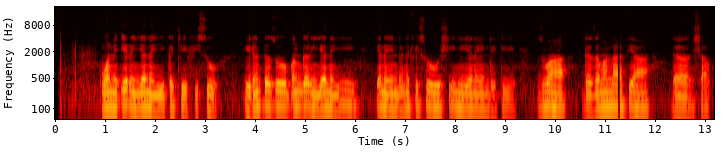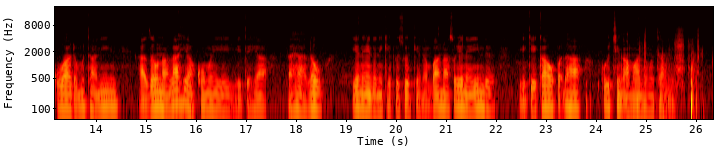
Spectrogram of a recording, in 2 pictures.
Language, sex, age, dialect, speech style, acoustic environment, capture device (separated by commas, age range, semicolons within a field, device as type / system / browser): Hausa, male, 25-34, Nigeria - Katsina, excited; nervous, nature; silence, mobile / Linux / Chrome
